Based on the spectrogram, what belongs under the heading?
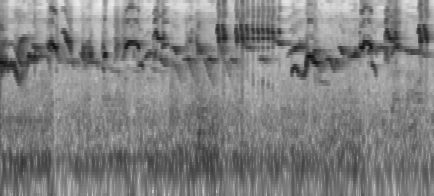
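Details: Caged oriental magpie-robin singing hard with its tail spread open; loud, fast, varied song of twisting whistles, chattering buzzy notes and sharp chips packed tightly with almost no pauses.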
